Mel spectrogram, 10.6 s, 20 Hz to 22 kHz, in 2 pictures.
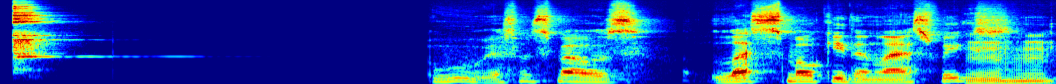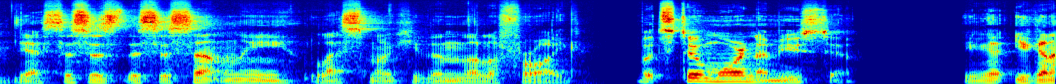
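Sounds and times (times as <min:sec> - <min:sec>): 
two glasses clinking in a toast: 0:00.1 - 0:01.0
speech: 0:02.2 - 0:10.5.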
